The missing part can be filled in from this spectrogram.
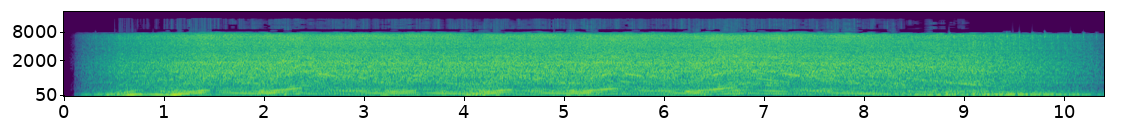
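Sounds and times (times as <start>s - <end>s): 
Porsche 911 2.2 T engine throttle: 0.2s - 10.3s.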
